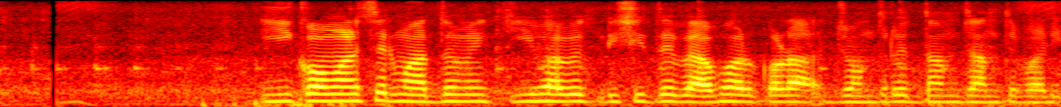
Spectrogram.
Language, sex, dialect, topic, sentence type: Bengali, male, Northern/Varendri, agriculture, question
